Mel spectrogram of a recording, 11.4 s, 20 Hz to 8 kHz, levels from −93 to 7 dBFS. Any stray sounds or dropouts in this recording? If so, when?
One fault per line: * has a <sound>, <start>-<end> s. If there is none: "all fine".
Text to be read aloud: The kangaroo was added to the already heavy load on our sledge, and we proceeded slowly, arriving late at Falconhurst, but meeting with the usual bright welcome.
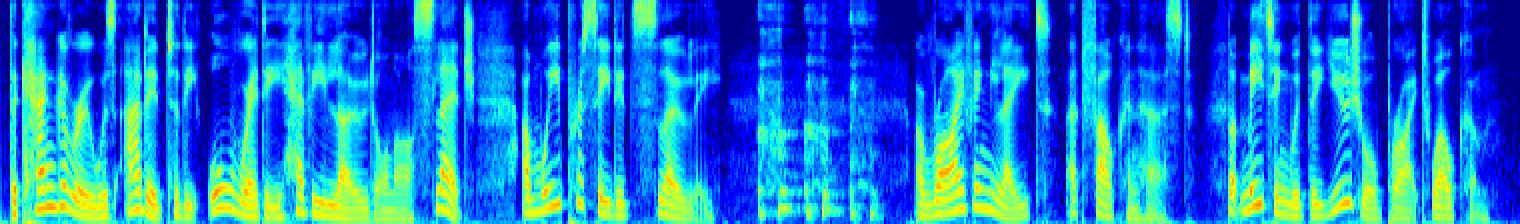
* has a cough, 5.7-6.6 s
